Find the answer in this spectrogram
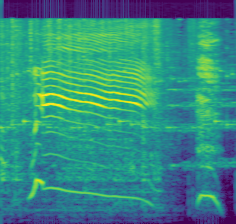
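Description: A young cartoon pup's high voice giving a long, gleeful 'wheee', rising quickly and then sliding slowly down in pitch for about a second.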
